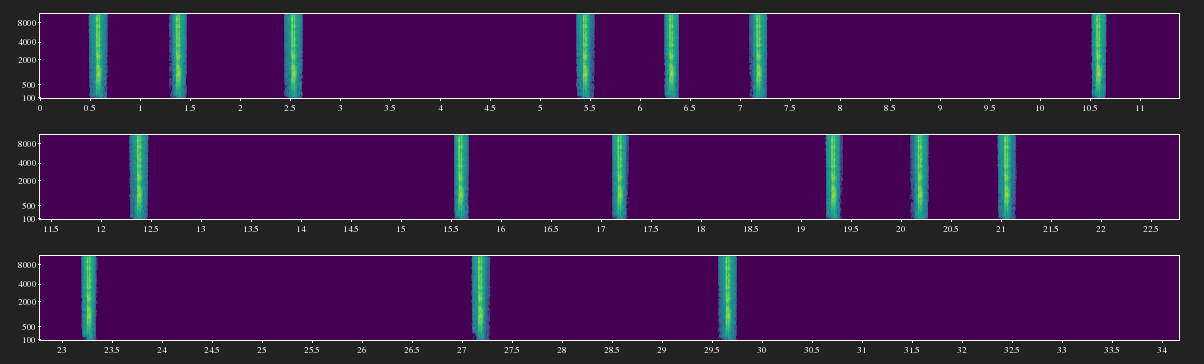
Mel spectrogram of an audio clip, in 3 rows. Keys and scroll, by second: 31.9 Down, 33.8 Right.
